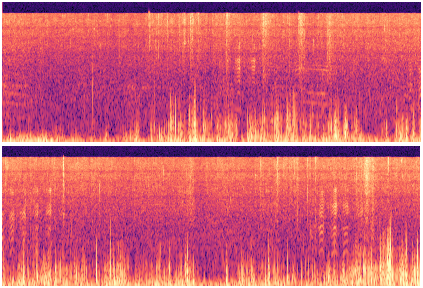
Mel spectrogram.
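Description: Goats bleating repeatedly over a steady low rumble.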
